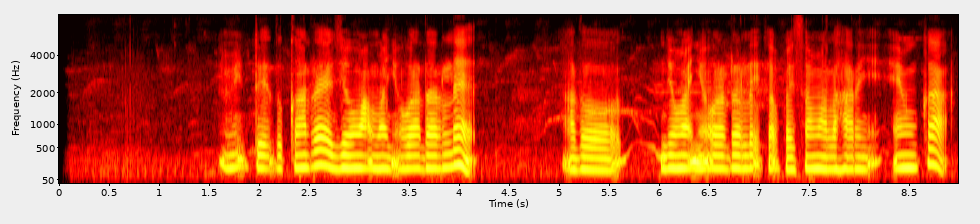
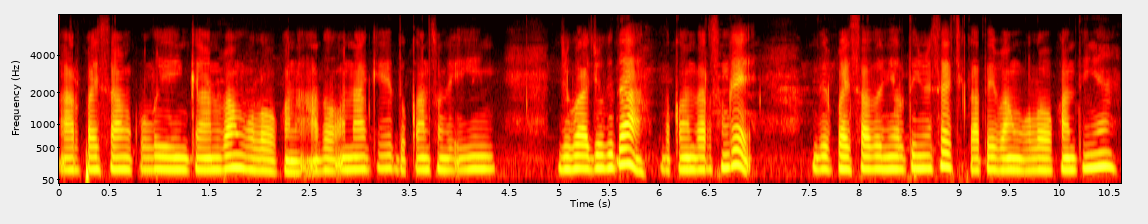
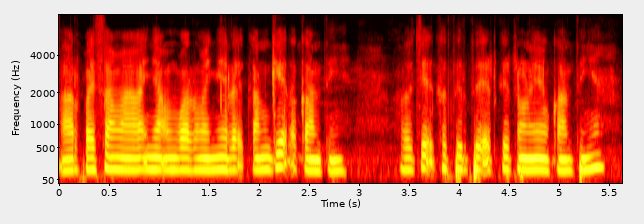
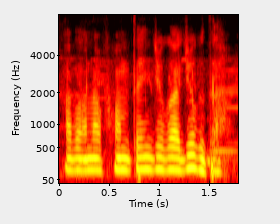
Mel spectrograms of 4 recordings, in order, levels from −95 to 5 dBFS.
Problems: background sounds at intervals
